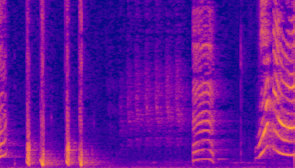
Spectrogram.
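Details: Indoor talking pet parrot that says "mitthu mitthu" and "mummy": a few sharp clicks, then two ringing, arched, harmonic syllables near the end.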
